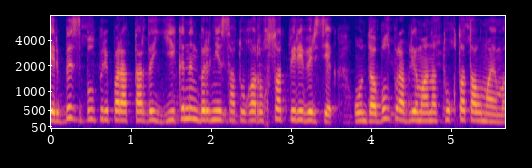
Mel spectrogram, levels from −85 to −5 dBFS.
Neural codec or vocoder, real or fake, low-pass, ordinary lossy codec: none; real; none; none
